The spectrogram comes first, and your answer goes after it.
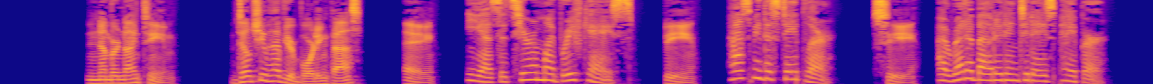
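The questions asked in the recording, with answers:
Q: Don't you have your boarding pass?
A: A: Yes, it's here in my briefcase.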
